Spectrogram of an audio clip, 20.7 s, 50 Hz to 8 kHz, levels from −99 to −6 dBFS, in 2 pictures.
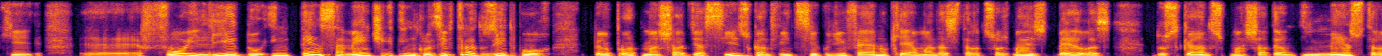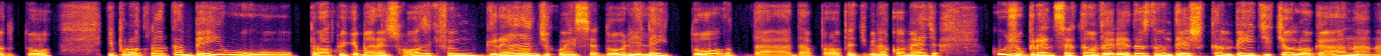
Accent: Brazilian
